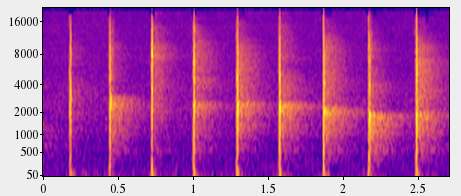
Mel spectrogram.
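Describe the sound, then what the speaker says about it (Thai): Eight sharp hand claps at a steady, slightly slow rhythm, close and crisp with short decays, with nothing else heard between them. "ปรบมือครับ"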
